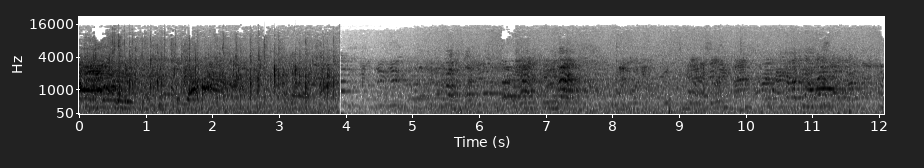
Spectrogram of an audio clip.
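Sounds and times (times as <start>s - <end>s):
players and spectators shouting: 0.0s - 12.0s.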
